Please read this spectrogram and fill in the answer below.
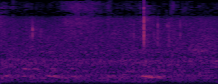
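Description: A dove cooing in the background, low soft calls about half a second and a second and a half in. Over it, a sheet of origami paper is creased and handled, with a couple of sharp paper crackles, the louder one about a second and a half in.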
